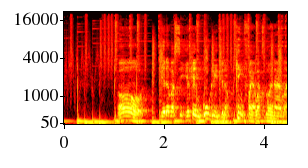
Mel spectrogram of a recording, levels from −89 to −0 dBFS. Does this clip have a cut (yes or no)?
yes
